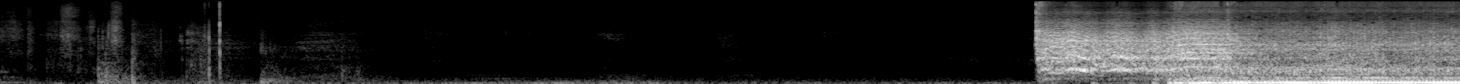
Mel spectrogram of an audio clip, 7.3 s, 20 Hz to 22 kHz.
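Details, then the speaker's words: 2007 Suzuki GSX-R 600 with electrical issues, coolant in oil, water pump seal and freeze plug, with a temporary wired-in ignition: quiet fuel pump buzz, then the engine fires instantly into a steady, even idle with no misfires or rattles. "so here we go you ready oh yeah sounds good fuel pumps running"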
